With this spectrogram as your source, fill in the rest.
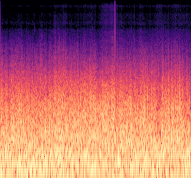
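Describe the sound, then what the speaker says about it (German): Strong wind buffets the microphone on an e-bike ride in open country, a steady loud rumble that fills the whole clip with no voice over it. "Oh, ganz schön windig."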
